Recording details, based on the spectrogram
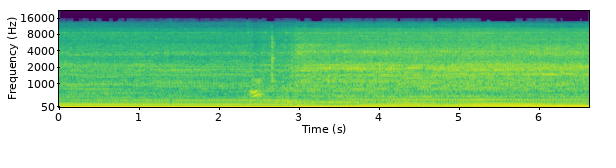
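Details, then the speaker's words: Midmark Power Air dental compressor running with a steady low motor drone and even pumping beat, one head not running. Air is leaking at the pressure switch, which is fed tank pressure through a hose. "all right I can feel the pressure switch leaking right here all right so we can go ahead and turn off the compressor I can hear it leaking right here"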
